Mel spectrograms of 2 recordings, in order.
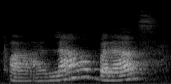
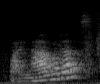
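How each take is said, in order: First: Very slow, drawn-out syllables in "palabras"; syllable-by-syllable dictation. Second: Said in the usual way. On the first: Shown as a demonstration. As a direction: stretch "palabras" out, rising at the end.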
